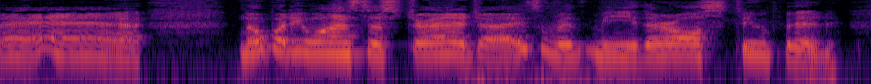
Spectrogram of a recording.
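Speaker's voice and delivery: very high, whiny, complaining voice. Mocking a contestant's complaining on the show: imitating Tasha whining. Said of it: "All her whining and complaining about".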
